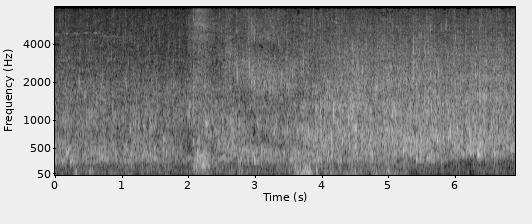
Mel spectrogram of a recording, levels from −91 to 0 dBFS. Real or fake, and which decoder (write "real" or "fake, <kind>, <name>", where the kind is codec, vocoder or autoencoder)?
real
